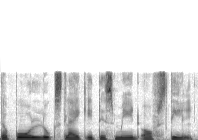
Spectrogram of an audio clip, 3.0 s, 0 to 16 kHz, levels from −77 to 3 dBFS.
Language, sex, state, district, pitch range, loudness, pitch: English, female, Assam, Kamrup Metropolitan, 165-180 Hz, -13 LUFS, 170 Hz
